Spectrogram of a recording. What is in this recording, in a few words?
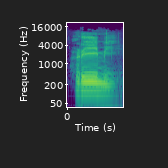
"riimi", Apatani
